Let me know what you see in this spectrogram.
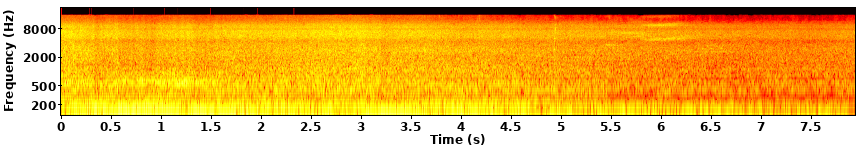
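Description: Heavy rain pouring down as a loud, steady rushing noise, with a low rumble underneath that eases somewhat in the second half.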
